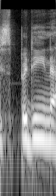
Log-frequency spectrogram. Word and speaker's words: Spadina: Actually, Spadina House is how they pronounce it.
